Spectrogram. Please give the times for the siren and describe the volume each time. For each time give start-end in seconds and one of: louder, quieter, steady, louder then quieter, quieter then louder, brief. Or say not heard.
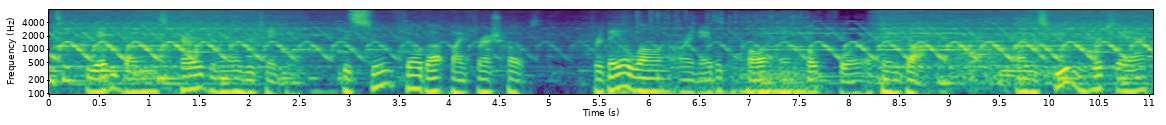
0.0-10.9 quieter then louder.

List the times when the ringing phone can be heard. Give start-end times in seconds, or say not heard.
not heard.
